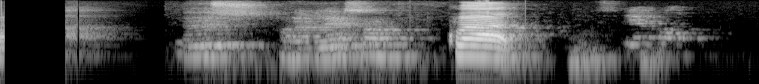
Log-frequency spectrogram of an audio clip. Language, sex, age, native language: Icelandic, male, 9, Icelandic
